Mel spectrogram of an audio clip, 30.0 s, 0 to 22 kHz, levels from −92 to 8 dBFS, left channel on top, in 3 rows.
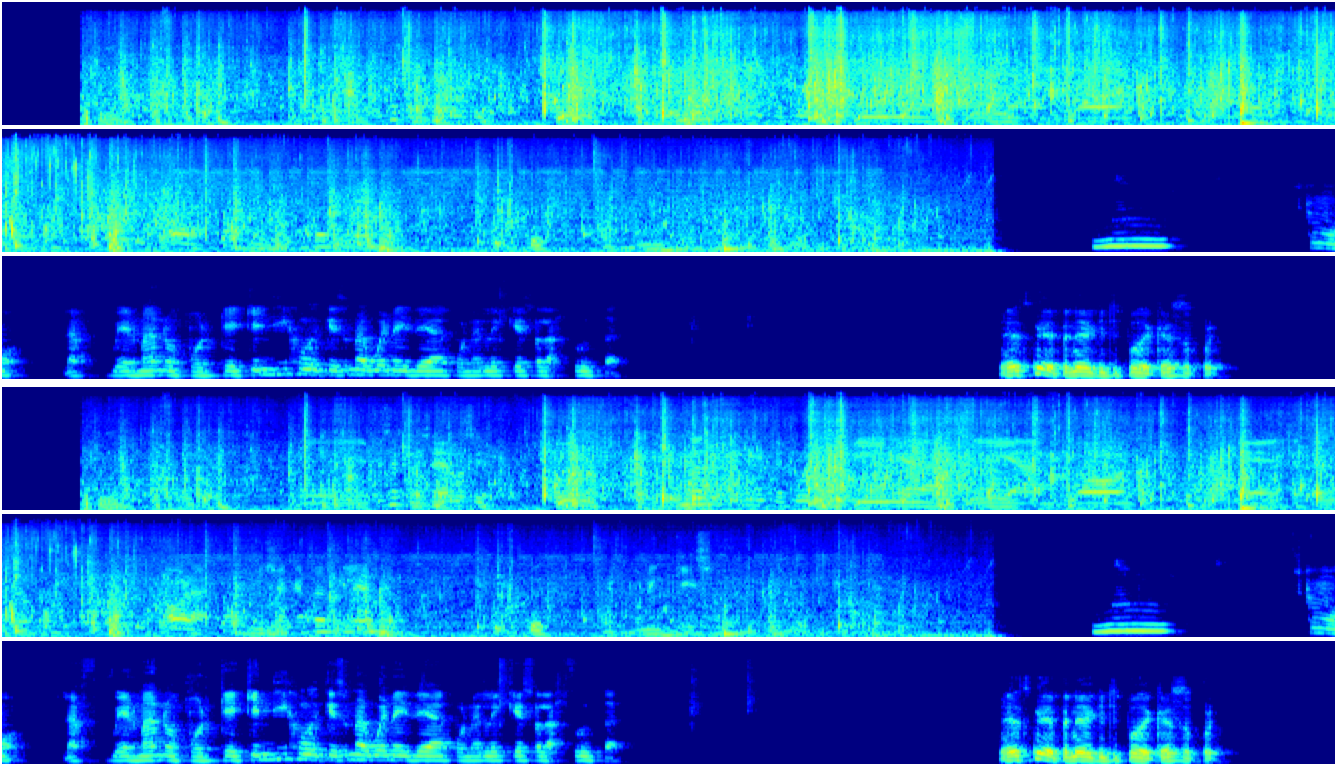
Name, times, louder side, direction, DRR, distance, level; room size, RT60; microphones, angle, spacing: sound 1, 0.6-17.4, left 5 dB, 25° left, 0.4 m, -38 dB
voice 1, 2.1-3.7 4.1-4.5 4.9-8.5 9.2-10.5 11.2-13.0 14.5-15.4 19.8-20.1 20.5-24.6, right 3 dB, 65° right, 0.9 m, -46 dB
sound 2, 9.8-16.6, left 4 dB, 65° left, 1.2 m, -54 dB
voice 2, 18.2-18.8 27.5-29.1, right 2 dB, 35° right, 0.6 m, -37 dB
6.4 x 5.5 x 4.4 m
head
